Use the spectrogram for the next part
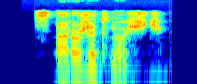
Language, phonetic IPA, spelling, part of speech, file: Polish, [ˌstarɔˈʒɨtnɔɕt͡ɕ], starożytność, noun, Pl-starożytność.ogg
